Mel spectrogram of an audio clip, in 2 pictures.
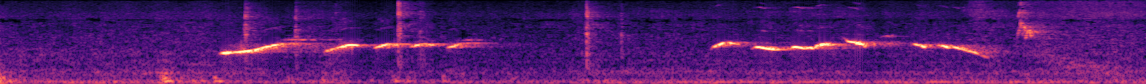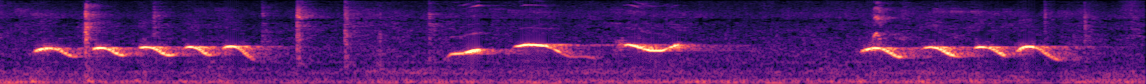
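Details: White-rumped shama, a mature male from Tangse in Aceh, delivering five separate trilled phrases, each a rapid undulating run of notes about a second long, spaced by short pauses, with scattered clicks.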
